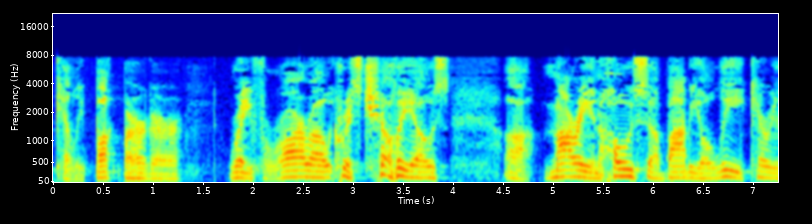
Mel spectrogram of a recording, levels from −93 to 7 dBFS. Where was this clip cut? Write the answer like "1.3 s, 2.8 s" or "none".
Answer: 2.8 s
